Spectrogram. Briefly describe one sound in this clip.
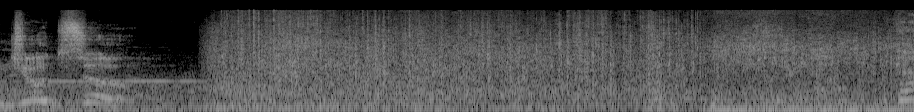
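A cloud of smoke bursts out with a loud rushing whoosh.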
